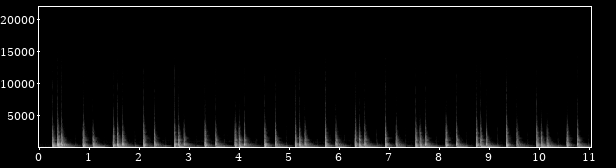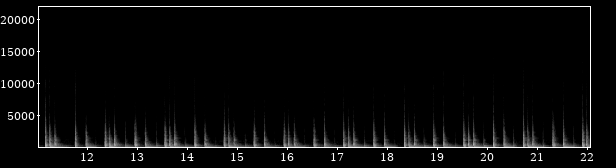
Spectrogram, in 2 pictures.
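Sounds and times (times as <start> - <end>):
engalabi drum in Uganda: 0.2 - 22.0.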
